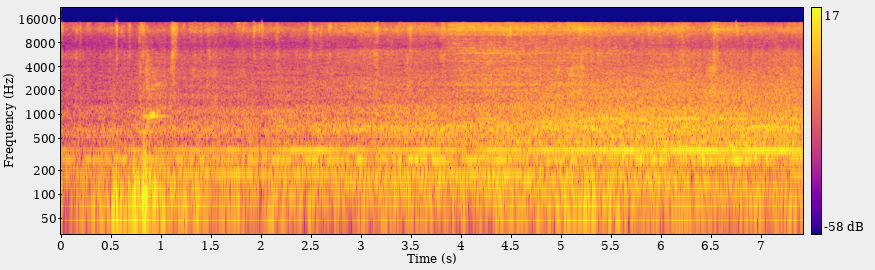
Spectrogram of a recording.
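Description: Shinano Railway 115 series electric train running past at close range: a steady hum over the rumble of wheels on rail, growing louder. A short low thump about a second in.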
